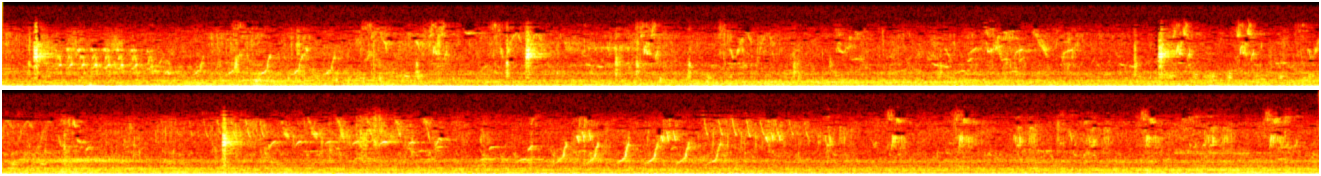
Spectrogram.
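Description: Wind rumbling on an outdoor nest-camera microphone, stronger in the first few seconds and then steady, with small birds chirping and twittering throughout.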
